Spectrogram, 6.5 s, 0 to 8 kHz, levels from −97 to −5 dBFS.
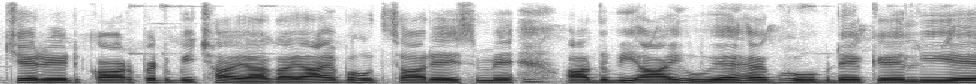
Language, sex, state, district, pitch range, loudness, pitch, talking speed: Bajjika, male, Bihar, Vaishali, 150-160 Hz, -18 LUFS, 155 Hz, 140 wpm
